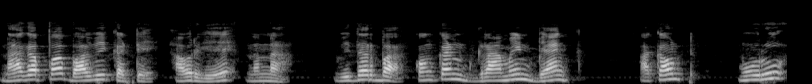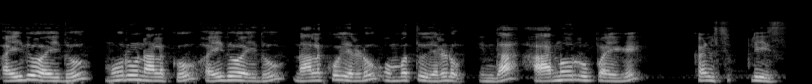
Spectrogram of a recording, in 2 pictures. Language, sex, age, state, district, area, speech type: Kannada, male, 45-60, Karnataka, Bangalore Rural, rural, read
